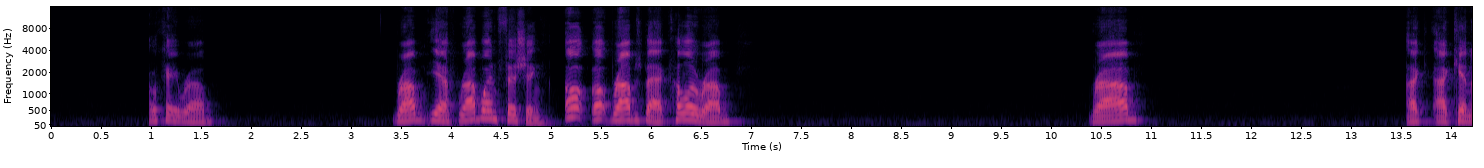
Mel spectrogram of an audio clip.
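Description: A man speaks into a close microphone in short, calm bursts.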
